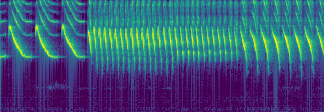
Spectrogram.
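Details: Belgian canary singing: three slow descending whistled notes, then a long fast rattling trill of rapid repeated syllables, ending in louder sweeping notes repeated about five per second.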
